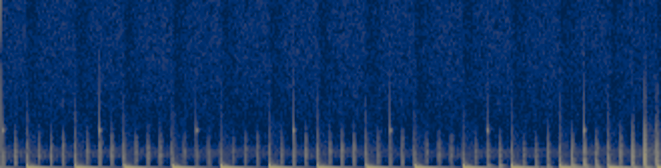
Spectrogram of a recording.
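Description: Electronic dance music: a heavy kick drum on a steady beat, about two a second, with light ticks between the kicks.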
